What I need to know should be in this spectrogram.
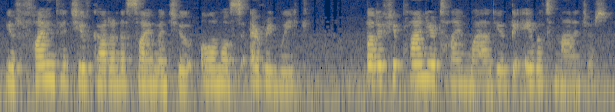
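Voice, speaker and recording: A woman's voice: fairly low pitch, steady tone, fairly quick, noisy background. A young woman, talking steadily and earnestly about her studies into a laptop webcam at home. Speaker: master's student. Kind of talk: prepared testimonial talk. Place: room at home with shelves.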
